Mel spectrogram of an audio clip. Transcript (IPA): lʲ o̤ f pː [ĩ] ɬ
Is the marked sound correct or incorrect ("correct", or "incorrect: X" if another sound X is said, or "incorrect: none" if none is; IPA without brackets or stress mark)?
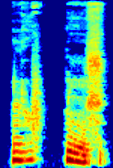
correct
